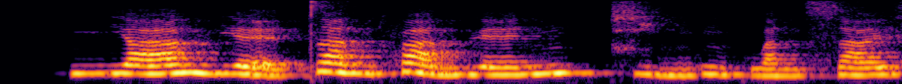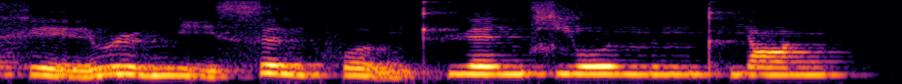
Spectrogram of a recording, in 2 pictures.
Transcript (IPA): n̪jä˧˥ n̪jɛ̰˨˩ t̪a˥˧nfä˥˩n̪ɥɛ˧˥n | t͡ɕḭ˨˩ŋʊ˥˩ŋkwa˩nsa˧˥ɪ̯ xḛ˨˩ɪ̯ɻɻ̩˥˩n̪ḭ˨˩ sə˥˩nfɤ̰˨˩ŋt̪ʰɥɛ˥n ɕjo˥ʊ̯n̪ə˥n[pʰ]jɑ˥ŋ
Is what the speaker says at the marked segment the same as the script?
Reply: yes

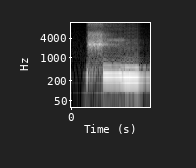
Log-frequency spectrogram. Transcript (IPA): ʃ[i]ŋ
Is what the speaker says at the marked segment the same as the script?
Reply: yes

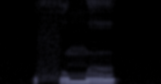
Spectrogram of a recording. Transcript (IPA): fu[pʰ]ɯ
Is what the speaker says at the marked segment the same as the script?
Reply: no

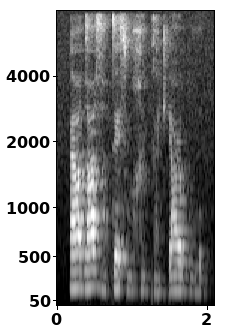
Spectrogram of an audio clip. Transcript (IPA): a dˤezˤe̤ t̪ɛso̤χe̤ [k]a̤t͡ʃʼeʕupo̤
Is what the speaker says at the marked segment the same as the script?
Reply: yes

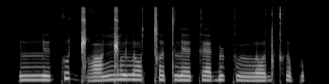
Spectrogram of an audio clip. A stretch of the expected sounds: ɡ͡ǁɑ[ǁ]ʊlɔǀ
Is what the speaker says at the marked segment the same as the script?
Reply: no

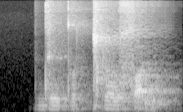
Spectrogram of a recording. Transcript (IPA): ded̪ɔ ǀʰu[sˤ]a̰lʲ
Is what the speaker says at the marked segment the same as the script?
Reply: yes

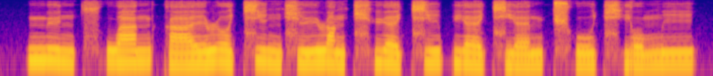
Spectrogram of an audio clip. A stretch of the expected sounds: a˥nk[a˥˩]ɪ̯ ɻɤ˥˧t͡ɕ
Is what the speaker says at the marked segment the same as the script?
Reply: no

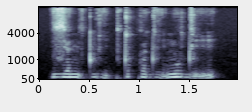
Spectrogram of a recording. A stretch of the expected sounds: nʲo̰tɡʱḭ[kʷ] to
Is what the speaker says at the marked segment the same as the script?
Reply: no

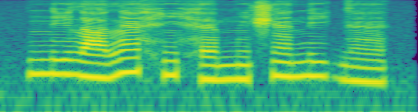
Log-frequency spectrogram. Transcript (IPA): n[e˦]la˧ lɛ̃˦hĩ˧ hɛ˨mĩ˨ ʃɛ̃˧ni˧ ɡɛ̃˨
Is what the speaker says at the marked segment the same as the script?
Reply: no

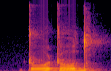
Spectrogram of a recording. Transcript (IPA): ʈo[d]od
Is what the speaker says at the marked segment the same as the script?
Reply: no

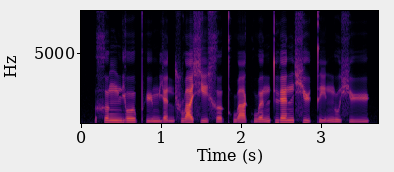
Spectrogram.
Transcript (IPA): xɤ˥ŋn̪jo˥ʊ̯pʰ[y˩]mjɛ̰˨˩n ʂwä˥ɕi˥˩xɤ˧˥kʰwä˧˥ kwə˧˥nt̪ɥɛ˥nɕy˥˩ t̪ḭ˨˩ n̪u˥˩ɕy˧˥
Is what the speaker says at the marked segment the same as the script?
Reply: no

